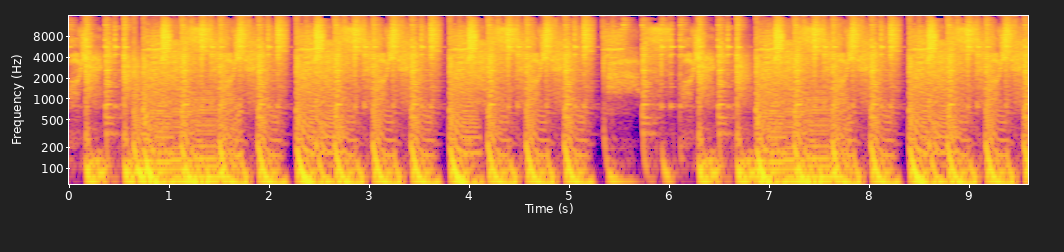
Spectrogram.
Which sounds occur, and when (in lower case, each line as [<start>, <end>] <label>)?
[0.00, 9.55] music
